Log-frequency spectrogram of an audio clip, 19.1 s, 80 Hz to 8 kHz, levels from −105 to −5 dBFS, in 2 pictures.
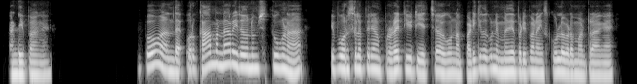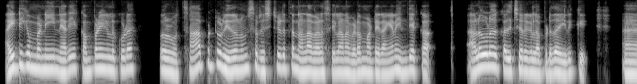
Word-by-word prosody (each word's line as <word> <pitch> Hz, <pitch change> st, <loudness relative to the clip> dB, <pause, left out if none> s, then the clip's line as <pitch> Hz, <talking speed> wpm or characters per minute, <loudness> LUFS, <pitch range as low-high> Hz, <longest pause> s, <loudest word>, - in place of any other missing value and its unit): கண்டிப்பாங்க. 135 Hz, -1 st, 0 dB, 1.4 s
இப்போ, 200 Hz, +3 st, -1 dB, 0.2 s
அந்த 160 Hz, -2 st, +1 dB, 0.2 s
ஒரு 175 Hz, -, -2 dB
கால்மன் 220 Hz, +6 st, +1 dB
நேரம், 240 Hz, 0 st, +2 dB
20 200 Hz, -1 st, +3 dB
நிமிஷம் 190 Hz, 0 st, -1 dB
தூங்குனா, 185 Hz, -6 st, +2 dB, 0.6 s
இப்போ 175 Hz, -, -4 dB
ஒரு 175 Hz, -, +2 dB
சில 190 Hz, -, +1 dB
பேர் 185 Hz, 0 st, -1 dB
எனக்கு 170 Hz, -2 st, -2 dB
புரொடக்டிவிட்டி 165 Hz, +1 st, 0 dB
எக்ஸ்ட்ராகும். 145 Hz, +1 st, -1 dB
நான் 135 Hz, 0 st, -3 dB
படிக்கறதுக்கும் 170 Hz, +5 st, -1 dB
நிம்மதியாக 155 Hz, -1 st, +3 dB
படிப்பேன். 150 Hz, +1 st, 0 dB
ஆனா, 145 Hz, -, +1 dB
எங்க 140 Hz, -, -5 dB
ஸ்கூல்‌ல 150 Hz, 0 st, +1 dB
விடமாற்றாங்க. 130 Hz, -1 st, -2 dB, 0.7 s
ஐடீ 195 Hz, +4 st, +2 dB
கம்பெனி, 185 Hz, -3 st, +3 dB, 0.2 s
நெறைய 170 Hz, +5 st, +1 dB
கம்பெனிகளுக்கு 175 Hz, +1 st, 0 dB
கூட 175 Hz, +2 st, +1 dB, 0.5 s
ஒரு 165 Hz, -1 st, +4 dB, 0.3 s
சாப்பிட்டு 215 Hz, +7 st, -2 dB
ஒரு 195 Hz, -, +4 dB
20 165 Hz, +1 st, +2 dB
நிமிஷம் 190 Hz, +2 st, -2 dB
ரெஸ்ட் 160 Hz, +5 st, -4 dB
எடுத்தா 190 Hz, 0 st, -3 dB
நல்ல 155 Hz, +1 st, +3 dB
வேல 150 Hz, 0 st, +2 dB
செய்யலாம். 150 Hz, 0 st, -1 dB
ஆனா 150 Hz, -, +2 dB
விடமாட்டேங்கராங்க. 150 Hz, -1 st, 0 dB
ஏன்னா 170 Hz, -1 st, +1 dB
இந்திய 165 Hz, +3 st, 0 dB
க -, -, -8 dB, 0.8 s
அலுவலக 200 Hz, +4 st, +5 dB
கல்ச்சர்‌கள் 160 Hz, -2 st, +1 dB
அப்டித்தா 140 Hz, +2 st, 0 dB
இருக்கு. 150 Hz, 0 st, -5 dB, 0.7 s
ஆ, -, -, +2 dB
160 Hz, 155 wpm, -23 LUFS, 150-185 Hz, 1.4 s, அலுவலக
